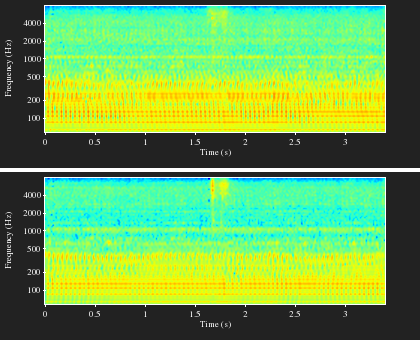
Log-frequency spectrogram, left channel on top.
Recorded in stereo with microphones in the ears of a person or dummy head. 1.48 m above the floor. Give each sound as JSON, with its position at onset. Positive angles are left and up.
{"t": 0.0, "sound": "an engine running", "side_deg": 35, "distance_m": 0.9}
{"t": 1.7, "sound": "scissors", "side_deg": -30, "distance_m": 2.5}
